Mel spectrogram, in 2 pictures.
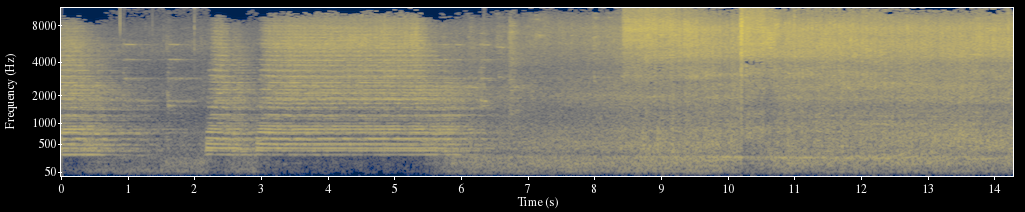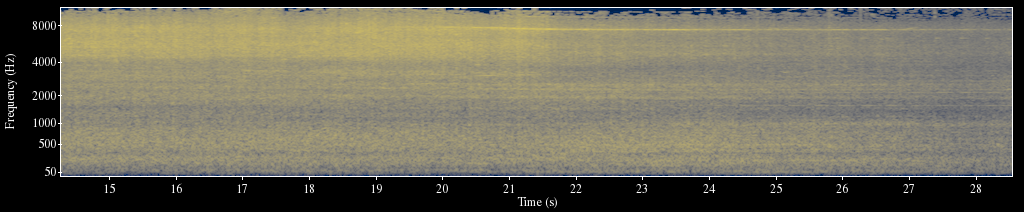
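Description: Freight train's air horn sounding a chord that breaks off about a second in, then sounds again in a second long blast. After that the train passes close by with a steady rumble and clatter of freight cars on the rails, easing off near the end.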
